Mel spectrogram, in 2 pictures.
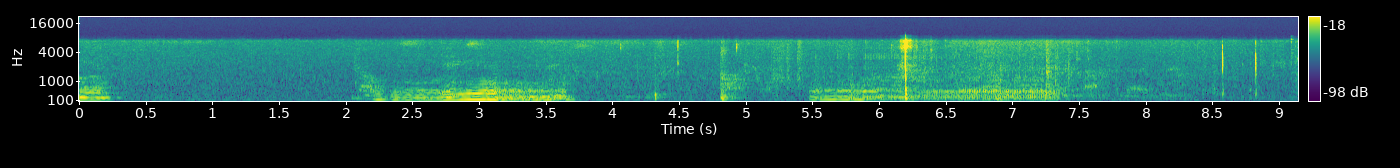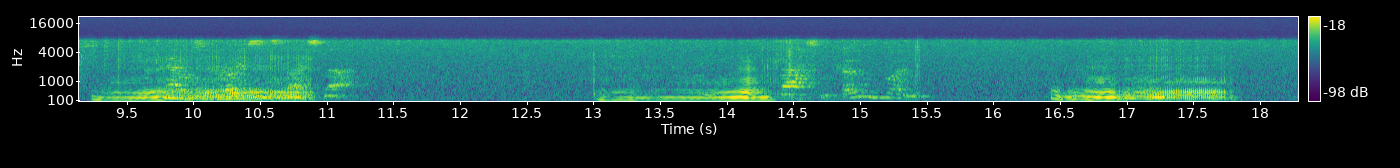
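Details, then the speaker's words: Rhythmic rattling snores, about 17 a minute with quiet pauses, from a cat sound asleep in a bathroom sink; ordinary snoring. "this's my grandmother's cat sound asleep and think snoring listen"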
